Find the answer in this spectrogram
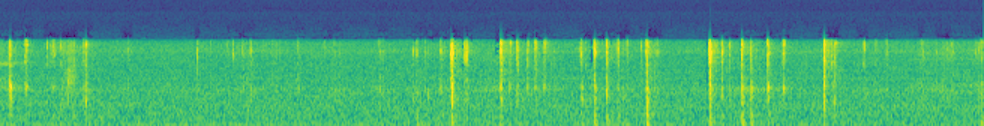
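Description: Typing on a computer keyboard: a few keystrokes right at the start, a pause of about three seconds, then a run of uneven key clicks in the second half.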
